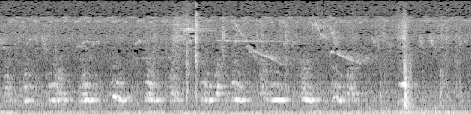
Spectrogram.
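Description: Outdoor bird calls: a run of short low notes repeating about two or three times a second, with a few higher whistles sliding downward in the middle. A sharp knock comes about five seconds in.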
